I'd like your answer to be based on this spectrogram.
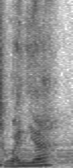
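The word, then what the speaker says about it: Uaine: Yeah, when you originally created this, I have here the inhabitants here worship tree gods called Wenya, which is spelled U-A-I-N-E. I'm sure with some kind of accent that I couldn't put here. And yeah. Pronounce Wenya. – Wenya, yep.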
